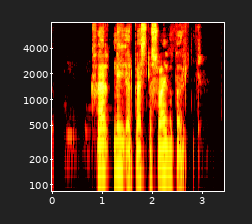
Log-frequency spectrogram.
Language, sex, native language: Icelandic, other, Icelandic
